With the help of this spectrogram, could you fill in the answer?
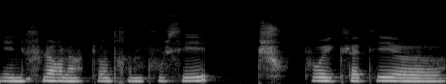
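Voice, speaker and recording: Against a quiet background, a woman speaks with a very deep, low pitch and a dark, mellow tone in a flat monotone. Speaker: tarot card reader. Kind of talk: tarot reading. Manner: slow; hesitant, many fillers.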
